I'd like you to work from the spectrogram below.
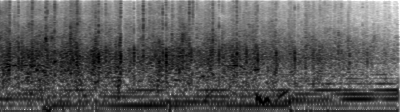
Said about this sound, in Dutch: Alle politici, ik wil graag een eh, warm applaus...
